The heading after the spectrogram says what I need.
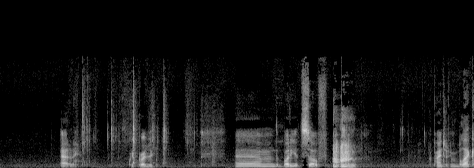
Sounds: Speech, inside a small room

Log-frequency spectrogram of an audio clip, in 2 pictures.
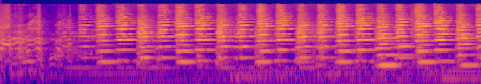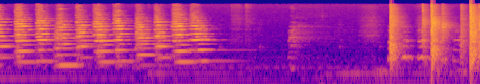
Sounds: Music, fiddle

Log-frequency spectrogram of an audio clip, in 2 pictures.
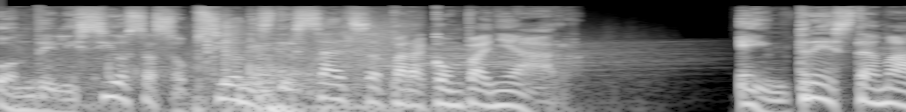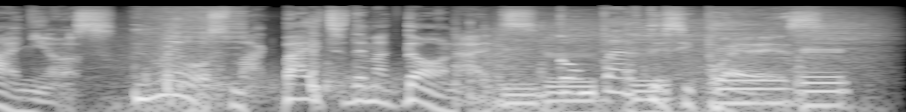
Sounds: Speech, Music

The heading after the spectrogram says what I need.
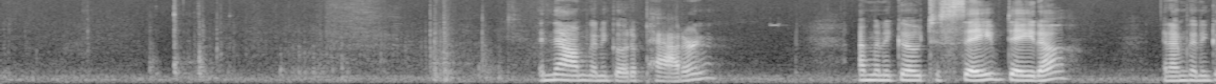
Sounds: Speech

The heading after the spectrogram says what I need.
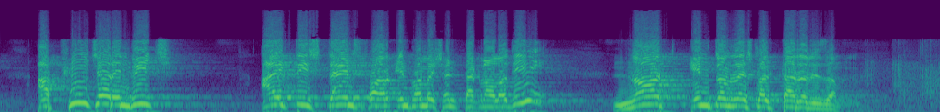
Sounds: Speech, Narration, man speaking

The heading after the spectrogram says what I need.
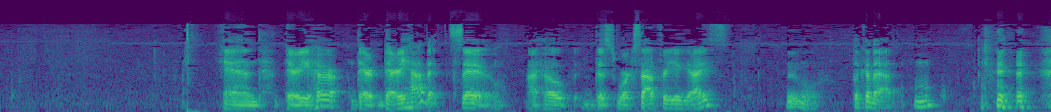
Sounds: Speech, inside a small room

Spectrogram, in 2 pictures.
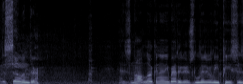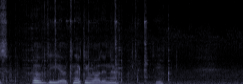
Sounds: Speech

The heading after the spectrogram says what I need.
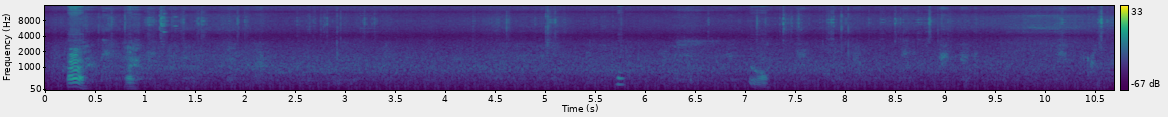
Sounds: Animal, Domestic animals, Dog

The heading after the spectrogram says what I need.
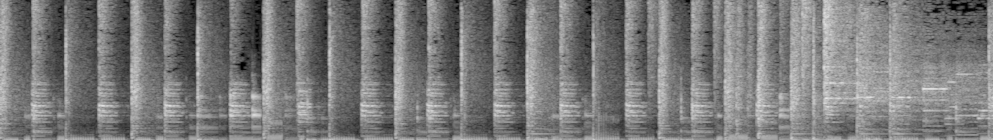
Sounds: Music

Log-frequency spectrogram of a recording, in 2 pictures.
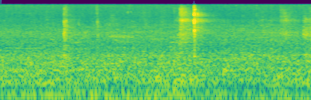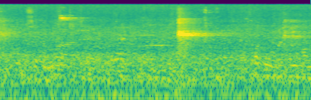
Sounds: Speech

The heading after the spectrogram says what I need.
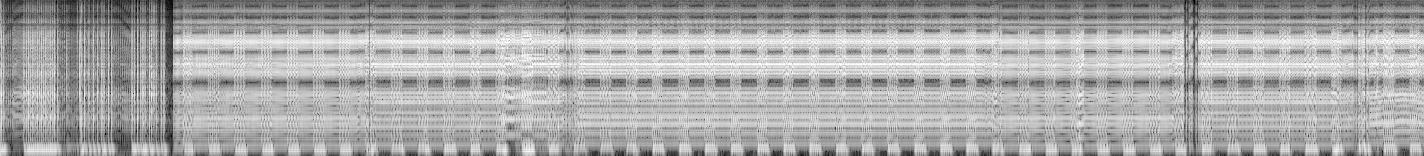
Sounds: Music, Musical instrument, Effects unit

